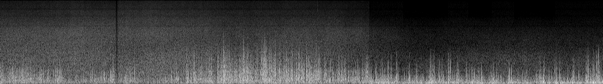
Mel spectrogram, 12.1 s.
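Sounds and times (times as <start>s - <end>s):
ocean surf breaking: 0.0s - 8.0s
wind buffeting microphone: 0.0s - 12.0s.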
